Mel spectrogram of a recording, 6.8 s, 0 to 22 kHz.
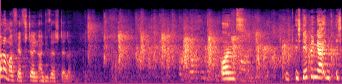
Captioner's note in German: Beifall BÜNDNIS 90/DIE GRÜNEN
